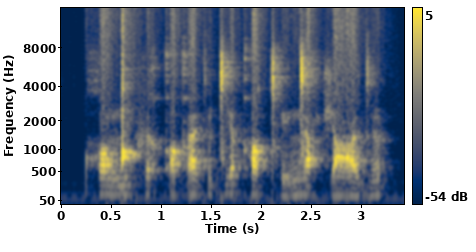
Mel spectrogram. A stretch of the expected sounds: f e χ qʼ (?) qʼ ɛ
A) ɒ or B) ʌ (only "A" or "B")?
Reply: A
